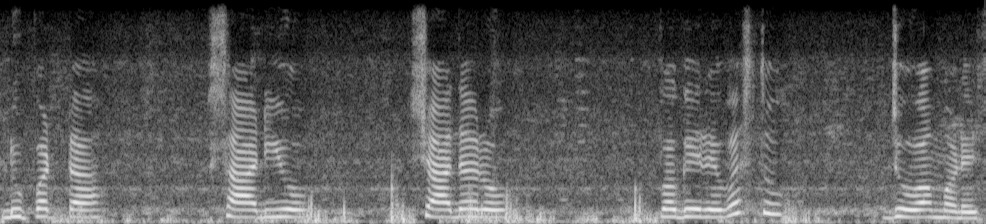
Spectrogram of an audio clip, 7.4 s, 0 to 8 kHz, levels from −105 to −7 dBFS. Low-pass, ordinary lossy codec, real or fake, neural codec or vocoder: none; none; real; none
